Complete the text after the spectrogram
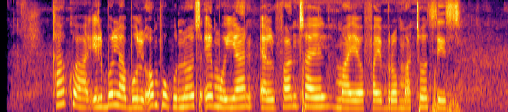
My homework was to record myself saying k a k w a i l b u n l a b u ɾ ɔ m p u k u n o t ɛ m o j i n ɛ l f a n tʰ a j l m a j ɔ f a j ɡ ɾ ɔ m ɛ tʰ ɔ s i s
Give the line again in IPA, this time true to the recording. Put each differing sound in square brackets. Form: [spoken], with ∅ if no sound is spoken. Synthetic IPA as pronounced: k a k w a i l b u [∅] l a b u [l] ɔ m p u k u n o t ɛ m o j [a] n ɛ l f a n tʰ a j l m a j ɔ f a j [b] ɾ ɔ m [a] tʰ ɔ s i s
